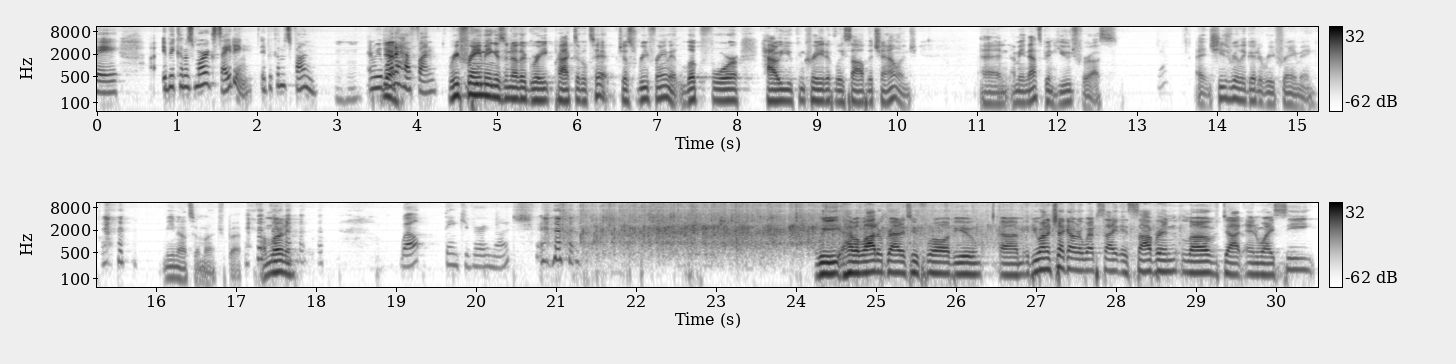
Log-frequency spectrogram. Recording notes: Spoke at The Greater Reset 3: Integration Conference in Austin Texas.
